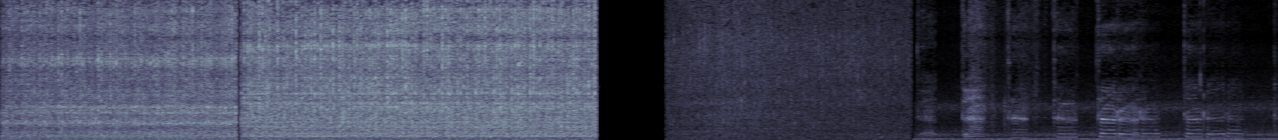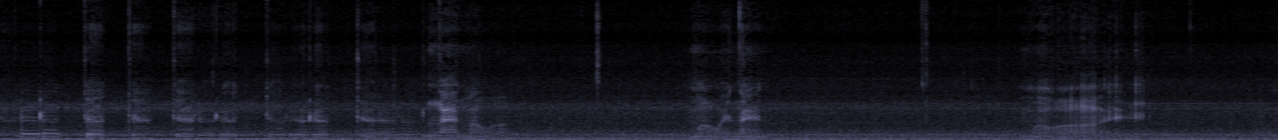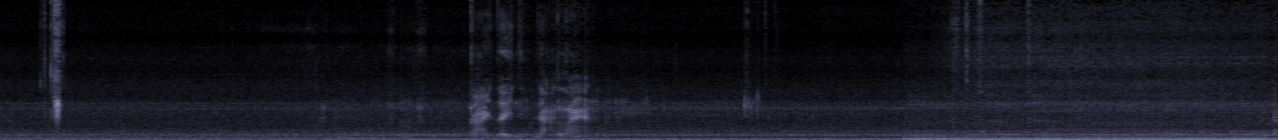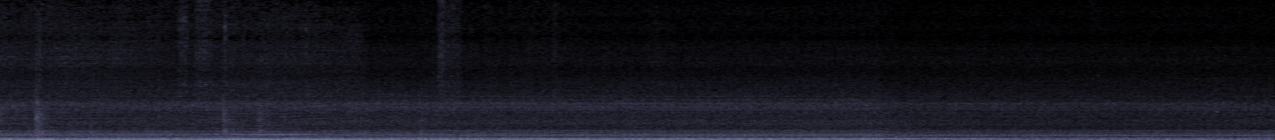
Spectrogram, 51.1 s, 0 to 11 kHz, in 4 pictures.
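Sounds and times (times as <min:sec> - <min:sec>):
heavy diesel engine running: 0:00.0 - 0:06.0, 0:26.6 - 0:51.0
quiet steady hum: 0:06.8 - 0:35.5
short rising whine: 0:24.2 - 0:51.0.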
